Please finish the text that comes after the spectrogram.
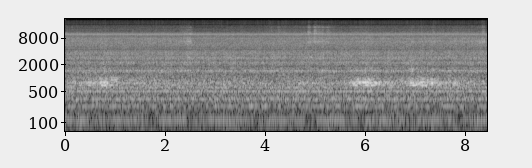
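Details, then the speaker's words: Wood lathe at high speed: shallow fluted gouge chatters as the overhanging miniature workpiece vibrates; steady whir with brief buzzing bursts. Fix is light cuts, high speed and sharp tools. "i'm going to change tools go to my shallow fluted gouge and you can hear a lot of chatter that's because this piece is hanging over it's vibrating so light cuts high speed sharp tools"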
